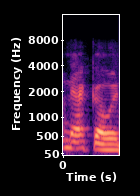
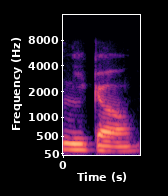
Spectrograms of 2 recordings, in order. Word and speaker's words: Nico: It's not Neko, it's Nico.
